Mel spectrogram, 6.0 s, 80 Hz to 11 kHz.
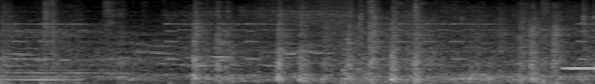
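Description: Keisei 3700 series electric train running, heard from inside the car just behind the cab as it nears its final stop: wheels clicking over rail joints and points over a steady rumble. The Toyo GTO-VVVF inverter gives a low steady tone that stops about a second in, and a higher tone sets in near the end.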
